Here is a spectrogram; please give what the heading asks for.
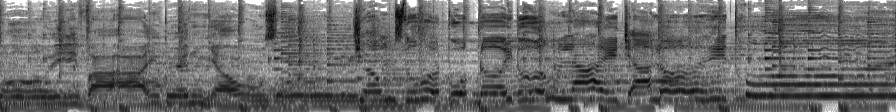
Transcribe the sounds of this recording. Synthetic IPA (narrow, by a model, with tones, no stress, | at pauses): o˧ | j | vaː˨˩ʔaː˧jkwe˧nɲa˧˩w | zo˨˩ | j | t͡ɕə˧wŋ͡msu˧˦˨t̚ku˨˩ək̚ɗəː˨˩jt̪ɨ˧˨əŋlaː˧˨j | t͡ɕaː˧˩ləː˧˨jt̪ʰu˧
